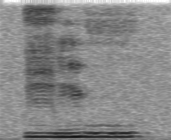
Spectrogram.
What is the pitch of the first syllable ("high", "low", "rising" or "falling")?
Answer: high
